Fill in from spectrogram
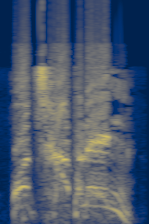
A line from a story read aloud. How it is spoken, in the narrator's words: screamed Mr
